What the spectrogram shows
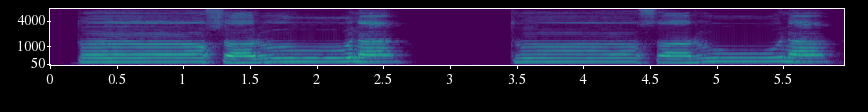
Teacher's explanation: নুন সাকিনের পরে সদ এসছে, এই সে সদ হরফে ইকফার 15টি অক্ষরের মধ্যে থেকে সদ এসছে, সেই জন্য গুণনা করতে হচ্ছে। নুন সাকিনের পরে সদ আসার কারণে গুণনা হচ্ছে।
